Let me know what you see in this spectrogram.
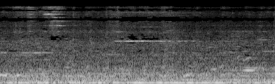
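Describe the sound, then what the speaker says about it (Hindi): A Manchester tram rolling past at a stop, a loud steady rumble of wheels on rails with faint squeal, close by and continuous with no talk. "जैसा कि मैंने आपको ये ट्राम दिखाई है"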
